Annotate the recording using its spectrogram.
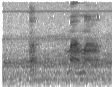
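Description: A toddler's high-pitched vocal sounds without words: a short one about half a second in, then a longer one near the end whose pitch bends up and down.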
